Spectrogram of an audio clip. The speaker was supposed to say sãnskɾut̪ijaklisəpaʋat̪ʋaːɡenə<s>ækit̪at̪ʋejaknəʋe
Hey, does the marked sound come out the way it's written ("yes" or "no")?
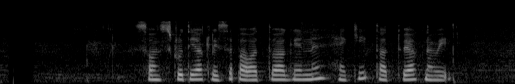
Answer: no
